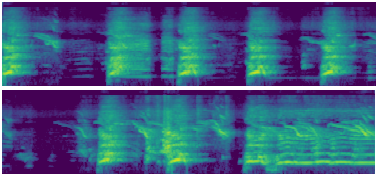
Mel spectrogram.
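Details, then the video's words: Rural dog giving a run of short, rough barks spaced unevenly with brief silences, then a cluster of quicker barks, ending with a drawn-out tonal, harmonic sound overlapping the last barks. "Sound of poor dog in rural"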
